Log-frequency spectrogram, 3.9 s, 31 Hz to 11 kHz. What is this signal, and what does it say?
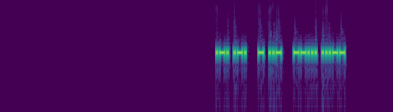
Morse code, heard as a keyed tone, about 66 wpm, 700 Hz. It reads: RR TU 73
